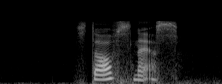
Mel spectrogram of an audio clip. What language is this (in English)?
Swedish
